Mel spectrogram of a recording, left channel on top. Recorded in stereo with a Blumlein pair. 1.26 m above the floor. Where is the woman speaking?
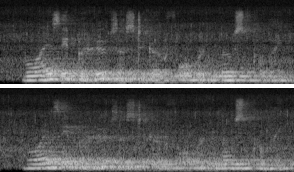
45° left, 3 m; by 2.9 s 5° left, 1.7 m.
